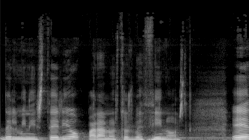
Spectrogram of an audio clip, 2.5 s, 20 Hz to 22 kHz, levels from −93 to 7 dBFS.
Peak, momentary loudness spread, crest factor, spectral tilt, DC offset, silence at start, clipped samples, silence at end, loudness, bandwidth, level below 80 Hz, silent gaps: -4 dBFS; 7 LU; 16 dB; -6 dB/octave; under 0.1%; 0 s; under 0.1%; 0 s; -22 LUFS; 18.5 kHz; -44 dBFS; none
